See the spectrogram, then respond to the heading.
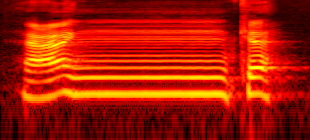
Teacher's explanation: Здесь у нас ихфа, мягкая ихфа. В размере двух огласовок удерживаем. Назализация.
